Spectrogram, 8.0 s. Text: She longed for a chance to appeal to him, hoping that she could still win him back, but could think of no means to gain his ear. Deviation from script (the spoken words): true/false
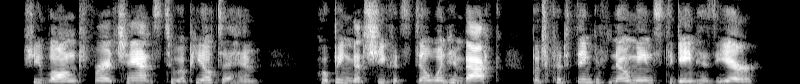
false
